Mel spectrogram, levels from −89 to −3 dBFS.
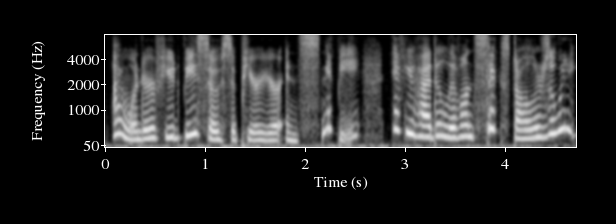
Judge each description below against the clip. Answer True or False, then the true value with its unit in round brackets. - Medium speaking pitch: False (270 Hz)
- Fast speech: True (240 wpm)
